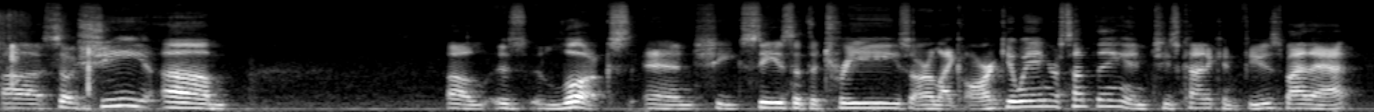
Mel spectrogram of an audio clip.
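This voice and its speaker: A man's voice: on the high side, slow pace, a bit bright. A man narrating as game master of a tabletop game, rambling with many fillers. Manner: rambling, full of fillers and little laughs.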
